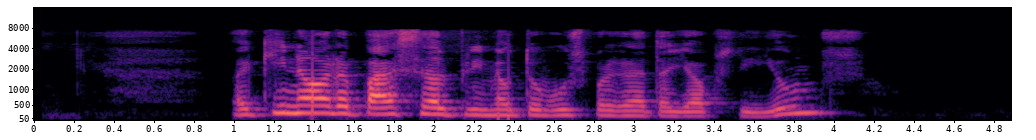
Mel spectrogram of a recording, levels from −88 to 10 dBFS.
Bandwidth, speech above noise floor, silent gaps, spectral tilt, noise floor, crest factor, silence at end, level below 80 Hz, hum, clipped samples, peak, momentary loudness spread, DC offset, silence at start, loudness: 8 kHz; 56 dB; none; -5 dB/octave; -81 dBFS; 20 dB; 0.8 s; -64 dBFS; none; under 0.1%; -8 dBFS; 14 LU; under 0.1%; 1 s; -26 LUFS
